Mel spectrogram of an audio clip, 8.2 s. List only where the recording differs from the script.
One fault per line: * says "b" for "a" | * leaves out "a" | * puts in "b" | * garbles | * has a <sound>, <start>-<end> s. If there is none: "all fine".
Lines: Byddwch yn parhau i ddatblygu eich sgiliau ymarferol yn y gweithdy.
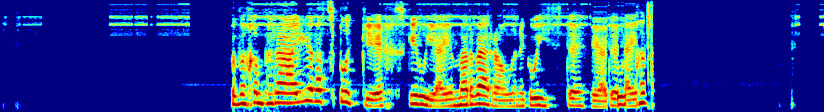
* garbles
